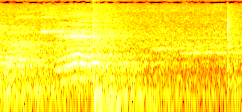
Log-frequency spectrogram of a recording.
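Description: A volleyball bouncing once on the gym floor about a second in, with a player's voice calling out just before it, echoing in a large hall.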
